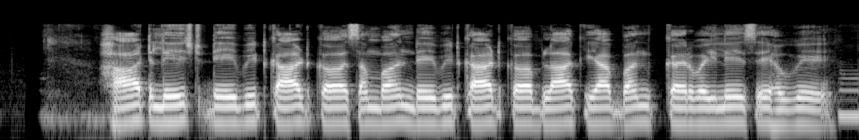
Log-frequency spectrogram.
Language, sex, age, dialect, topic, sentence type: Bhojpuri, male, 36-40, Western, banking, statement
